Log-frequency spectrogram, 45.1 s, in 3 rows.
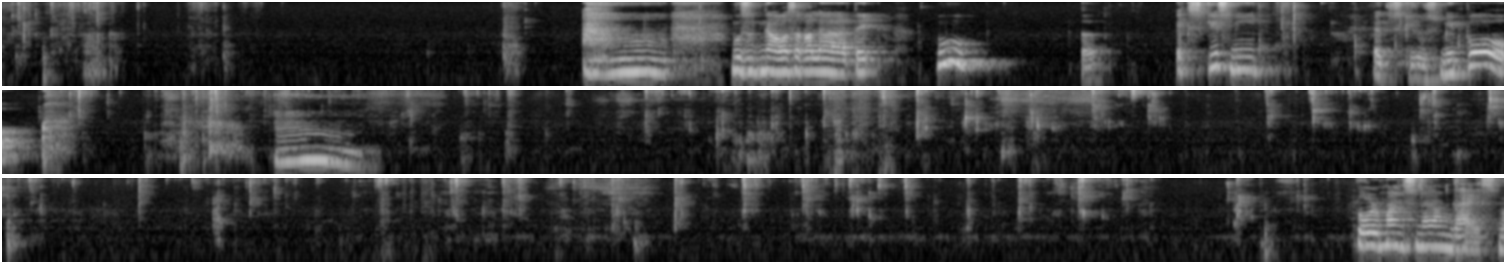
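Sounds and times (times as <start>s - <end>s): chewing mouth clicks and smacks: 0.0s - 2.4s, 12.6s - 13.7s, 18.9s - 43.5s.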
